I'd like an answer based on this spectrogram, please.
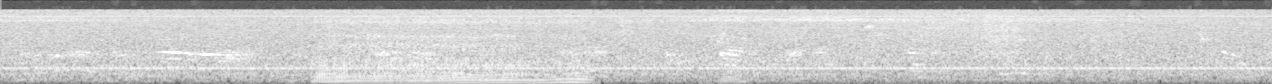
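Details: A sleeping pet dog snoring, its snore likened to a husband's: one low, tonal, droning snore of about a second and a half that swells slightly at its end, over a steady room hum.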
